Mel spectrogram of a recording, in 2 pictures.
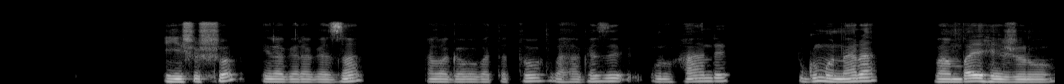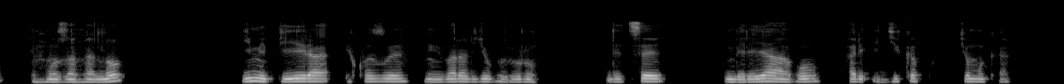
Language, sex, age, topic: Kinyarwanda, male, 18-24, government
